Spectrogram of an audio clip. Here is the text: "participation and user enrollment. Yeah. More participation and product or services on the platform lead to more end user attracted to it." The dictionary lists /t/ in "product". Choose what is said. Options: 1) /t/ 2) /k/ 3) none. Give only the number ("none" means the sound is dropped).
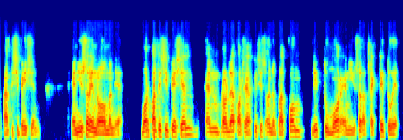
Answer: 3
